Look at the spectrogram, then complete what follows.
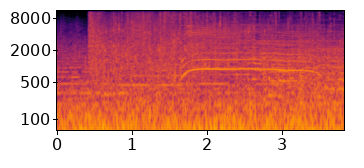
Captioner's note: gunshot; male scream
